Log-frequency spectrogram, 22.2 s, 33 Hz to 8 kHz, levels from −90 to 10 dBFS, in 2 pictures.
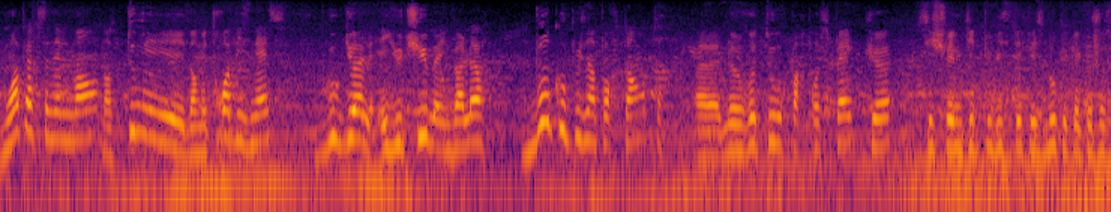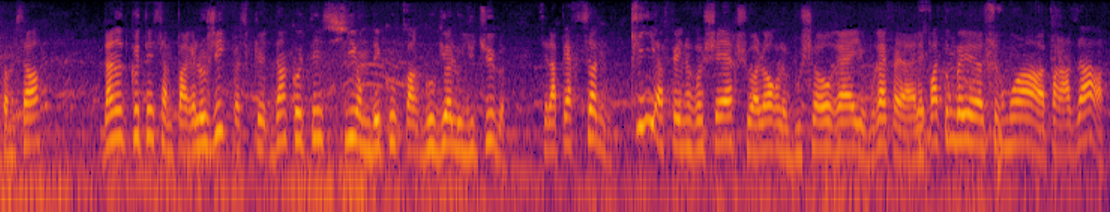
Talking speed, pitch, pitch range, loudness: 215 wpm, 190 Hz, 170-215 Hz, -18 LUFS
